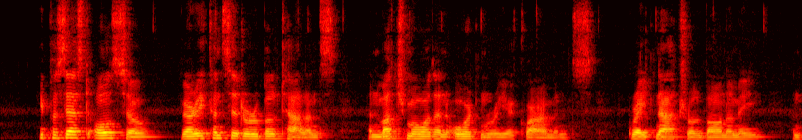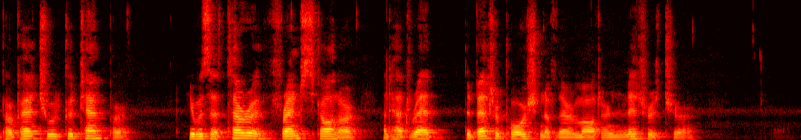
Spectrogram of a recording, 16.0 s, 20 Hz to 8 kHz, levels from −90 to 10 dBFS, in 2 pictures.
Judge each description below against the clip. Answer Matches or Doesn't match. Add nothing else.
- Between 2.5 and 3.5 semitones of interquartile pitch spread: Doesn't match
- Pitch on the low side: Matches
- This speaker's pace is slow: Matches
